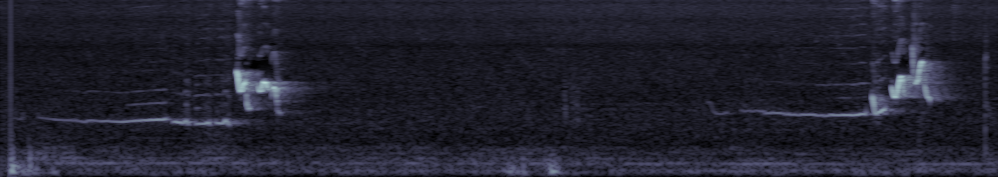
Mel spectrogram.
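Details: Japanese bush warbler heard but not seen behind a home around June, practising its voice; two songs, each a long even whistle rising into a sharp, ringing up-and-down phrase, over faint low background hum.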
